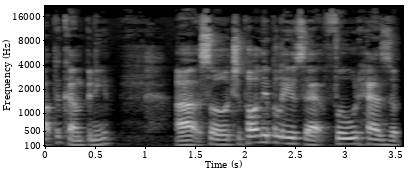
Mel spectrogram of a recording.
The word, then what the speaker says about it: Chipotle: to pronounce is Chipotle and that's how you pronounce it Chipotle by the way and here they just have a list of some of the ingredients that they use so Chipotle chili corn M oflow white cheddar cheese cultures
